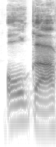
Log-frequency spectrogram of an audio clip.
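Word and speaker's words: Olha: for a decade Olga it was spelled with an H but she pronounces it Olga from the Ukraine and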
